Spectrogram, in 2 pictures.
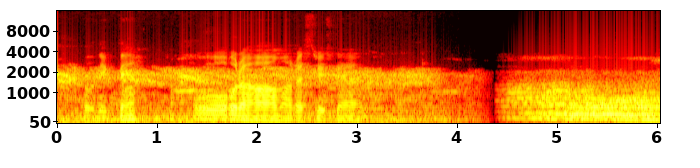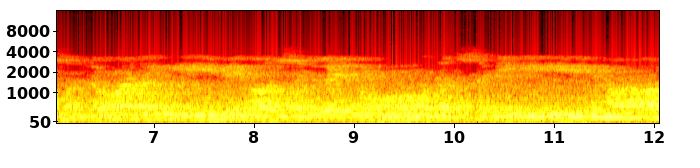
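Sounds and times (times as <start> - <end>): man chanting religious recitation: 4.4 - 12.0.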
